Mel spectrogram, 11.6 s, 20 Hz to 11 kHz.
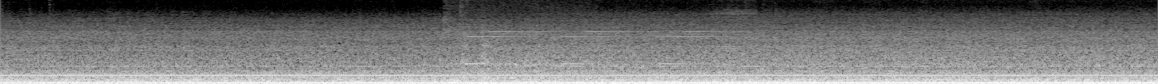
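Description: Onboard running sound of a Tokyo Monorail 10000 series (IGBT-VVVF) car: a steady low rumble with a constant hum. A few faint short high tones come in about five seconds in.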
